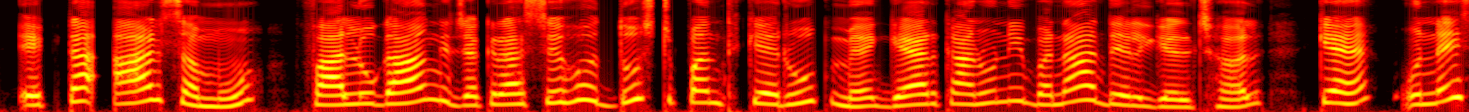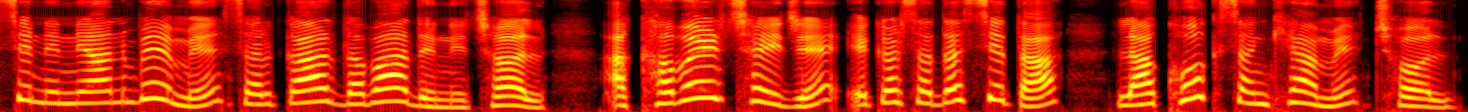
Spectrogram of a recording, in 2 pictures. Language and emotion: Maithili, neutral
